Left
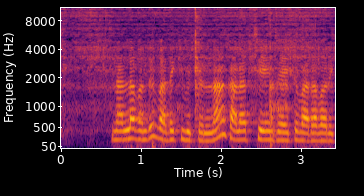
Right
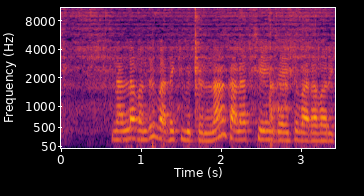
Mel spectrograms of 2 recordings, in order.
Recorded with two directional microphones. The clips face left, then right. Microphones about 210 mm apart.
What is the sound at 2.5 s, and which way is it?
Speech, 55° left (ahead or behind).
